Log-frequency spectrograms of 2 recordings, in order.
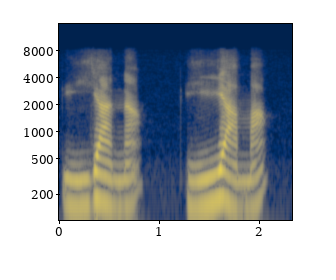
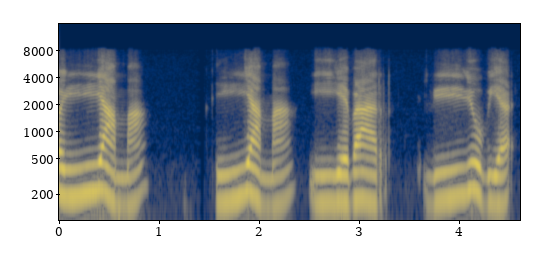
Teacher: el aire se va a los costados porque la lengua se pega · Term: lateral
